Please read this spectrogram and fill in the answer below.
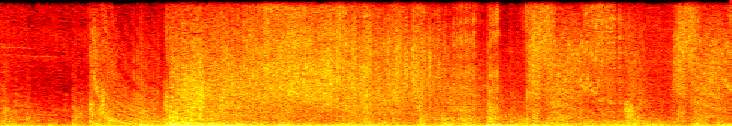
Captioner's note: explosion booms; electricity crackling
